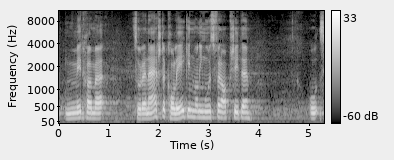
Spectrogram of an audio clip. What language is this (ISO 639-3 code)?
gsw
